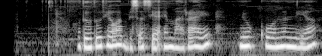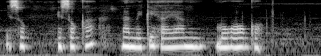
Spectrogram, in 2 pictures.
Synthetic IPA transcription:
oðeoðoɾiawabisasjaʔɛmaɾae | neokonania | isɔka | namekehajamoɣɔɡɔ

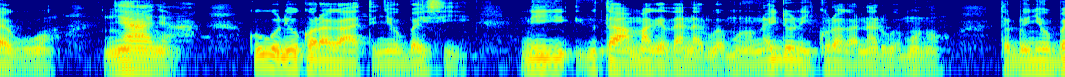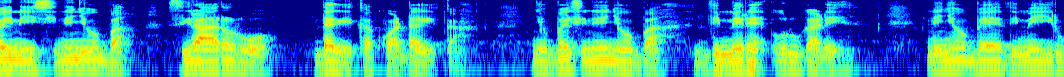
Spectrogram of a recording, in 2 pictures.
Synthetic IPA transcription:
aɣwɔ | ɲaɲakoɣɔneokɔɾaɣaːteɲombaisi | neɾutamaɣɛðanaɾwamonɔnaidɔneikoɾaɣanaɾuamonɔ | tɔdoɲombaineisineɲoba | siɾaːɾɔɾwɔ | daɣekakwadaɣeka̰ | ɲoːmbaisineɲoːbaðimeɾɛʔoɾuɣaɾe | neɲobaɛðimeiɾ

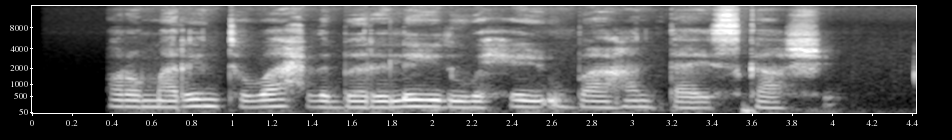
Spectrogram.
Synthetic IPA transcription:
hɔɾɔmɐɾɪnt̪ʰɐwɑːħd̪ɐbɐɾɪlɛjðʊwɑħɑjʔʊbaːɦɐnt̪ʰɐhɛɪskʰaːʃɪ

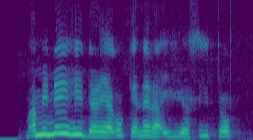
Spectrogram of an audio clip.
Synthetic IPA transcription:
mamineiɦidaɾɛjaɣokɛnɛɾaiɾjɔsito

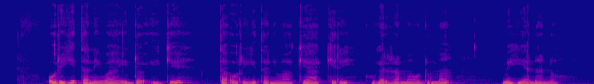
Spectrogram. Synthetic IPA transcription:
oɾiɡit̪aniwaḭdɔʔiɡe | t̪aʔoɾiɡit̪aniwakeakɪɾekuɣɛɾɛɾamaoduma | meɦiananɔ

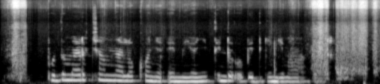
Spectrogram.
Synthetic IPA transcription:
pod̪omɛrt͡ʃamɲalɔkʰɔɲɔʔemɪjoɲit̪indoʔo̰bedɡiŋɡimama̰ɡɔd

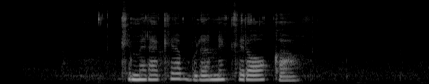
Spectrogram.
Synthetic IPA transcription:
kemeɾakjabuɾanekʰiɾɔka

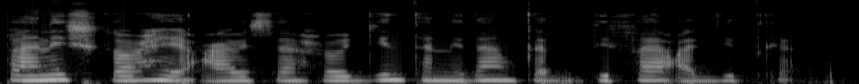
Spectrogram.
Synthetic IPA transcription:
paːnɪʃkʰɐwɑħɑjʕɑ̰ːβɪsaːħɔːt͡ʃɪnt̪ʰɐnɪðaːmkʰɐd̪ɪfaːʕɑ̰d͡ʒɪd̪kʰɐ̰

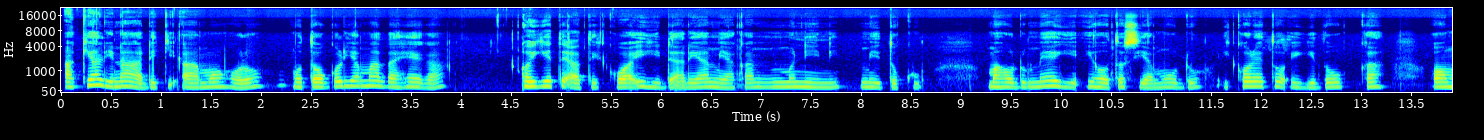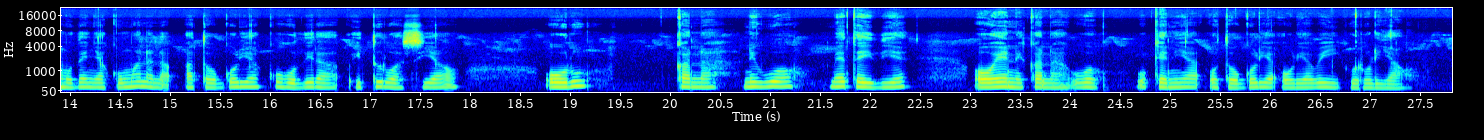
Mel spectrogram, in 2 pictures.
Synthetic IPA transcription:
akeaɾienaːdekḭʔamɔɦɔɾɔmotɔːɡɔɾiamaðaɦɛɣa | ɔiɣetɛatekoaiɦida̰ɾeameakamonini | metoku | maɦodomɛɣieʔihɔtɔsjamoːdoikɔɾɛtɔʔiɣeðoka | ɔmoðɛɲakumwanana̰atɔɡɔɾiakohoðeɾaetuɾwasjaɔ̰ | oɾu | kana | neɣwɔ | mɛtɛiðiɛ | ɔwɛnɛkanaɣ | ɣokɛniaotɔɡɔɾiaʔoɾeaweiɣoɾoɾiaɔ

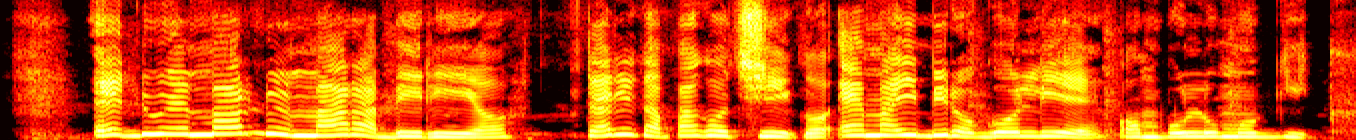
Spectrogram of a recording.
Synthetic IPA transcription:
edwemardwemaɾabɪɾɪjɔ | taɾikapaɡɔt͡ʃɪkɔʔɛmaɪbiɾoɡoljeɔmbʊlumoɡik

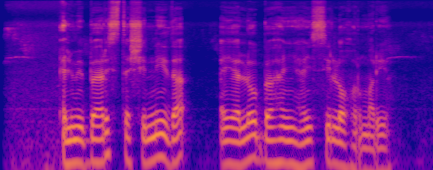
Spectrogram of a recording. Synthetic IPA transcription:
ʕɪlmɪbaːɾɪst̪ʰɐʃɪnːɪðɐː | jaːlɔːbaːɦɐnjɐɦɛjsɪlɔːɦɔrmɐɾɪjɔ

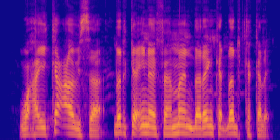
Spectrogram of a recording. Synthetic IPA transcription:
wɑħɑjkʰɐʕɑːwɪsa̰ːɖ̪ɐd̪kʰɐɪnɛjfɐhmaːnɖɐɾɛŋkʰɐɖɐd̪kʰɐkʰɐlɛ̰

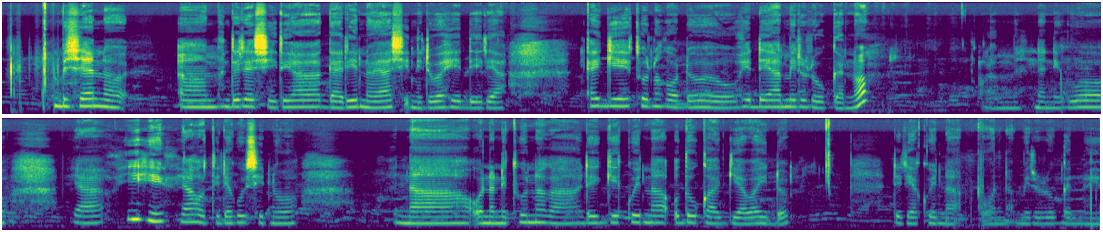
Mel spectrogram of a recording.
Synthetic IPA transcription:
biʃɛnɔ | mdeɾeaʃiɾiaɡaɾienɔjaʃiniɾewaɦedeɾea | kaiɡetwɔnaɣaɔdɔjɔɦedɛjameɾoɾoɡanɔ | mnaneɣwɔ | ja | ihijahɔtiɾɛɣoʃinuɔ | naɔ̰nanetwɔnaɣaɾeɡekwenaʔoðokaɡiawaidɔ | deɾeakwenaɔ̰na̰meɾoɾoɡanɔ

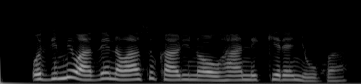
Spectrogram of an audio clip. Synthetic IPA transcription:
oðimiwaðɛnawasukaɾinɔoɦanekeɾɛɲoːba

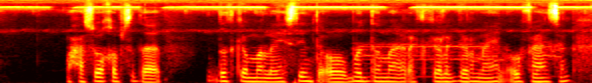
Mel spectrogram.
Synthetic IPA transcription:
wɑħɑːsɔːqɑbsɐðaː | d̪ɐd̪kʰɐmɐlɛjsɪnt̪ʰɐ̰ʔɔːbɐd̪ɐnaɾʔɐ̰k̚t̪ʰkʰɐlɐɡɐɾɐnajɛnʔɔ̰ːfɐhɐnsɐn

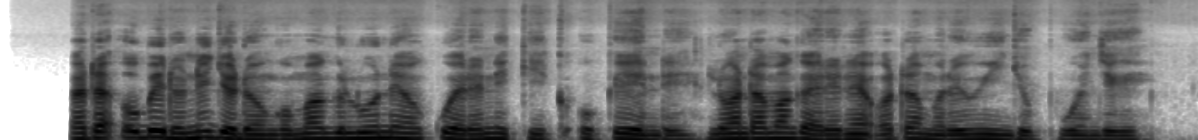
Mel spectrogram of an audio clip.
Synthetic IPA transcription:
kataʔobedonɪd͡ʒɔdɔŋɡɔmaɡlwonɛɔkwɛɾɛnɪkikokendelwɔndamaɡaɾɛnɛʔɔtamoɾewiɲd͡ʒopwoɲd͡ʒɡe

